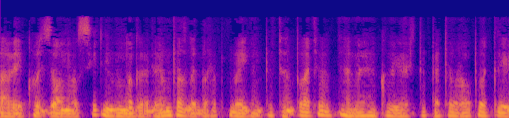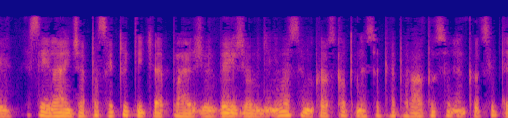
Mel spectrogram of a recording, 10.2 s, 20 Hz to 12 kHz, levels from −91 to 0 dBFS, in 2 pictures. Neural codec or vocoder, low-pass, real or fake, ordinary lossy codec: codec, 16 kHz, 1 kbps, FreqCodec, smaller model; 7.2 kHz; fake; MP3, 32 kbps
